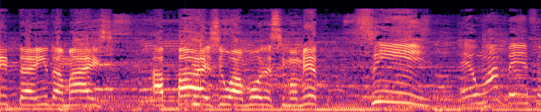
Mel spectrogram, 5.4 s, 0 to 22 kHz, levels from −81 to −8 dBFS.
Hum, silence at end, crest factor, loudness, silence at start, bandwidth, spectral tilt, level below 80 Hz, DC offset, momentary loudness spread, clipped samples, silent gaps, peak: none; 0 s; 12 dB; -10 LUFS; 0 s; 16.5 kHz; -2.5 dB/octave; -36 dBFS; under 0.1%; 12 LU; under 0.1%; none; 0 dBFS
